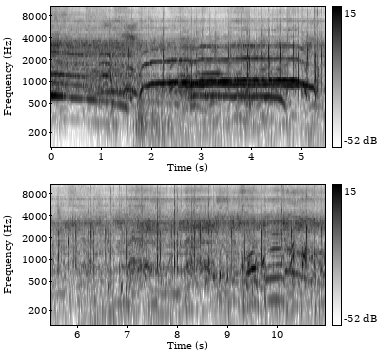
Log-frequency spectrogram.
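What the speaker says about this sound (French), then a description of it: "On peut applaudir Cypher." A wrestling show crowd cheers, whoops and claps as a wrestler is introduced, with loud shouting and held tones at first, then scattered clapping and cheering under continued announcer talk.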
